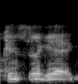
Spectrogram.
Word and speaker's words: Consigliere: How do I pronounce this? Consigliere? – Oh, consigliere. Okay, you don't pronounce it. Consigliere.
